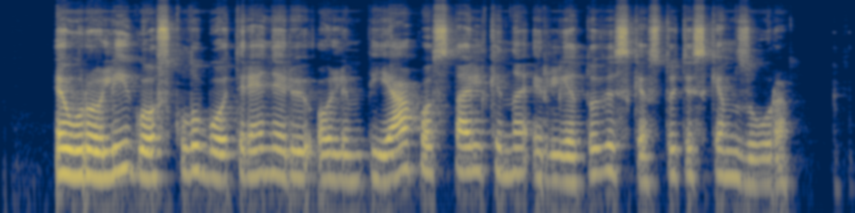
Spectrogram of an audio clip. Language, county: Lithuanian, Vilnius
